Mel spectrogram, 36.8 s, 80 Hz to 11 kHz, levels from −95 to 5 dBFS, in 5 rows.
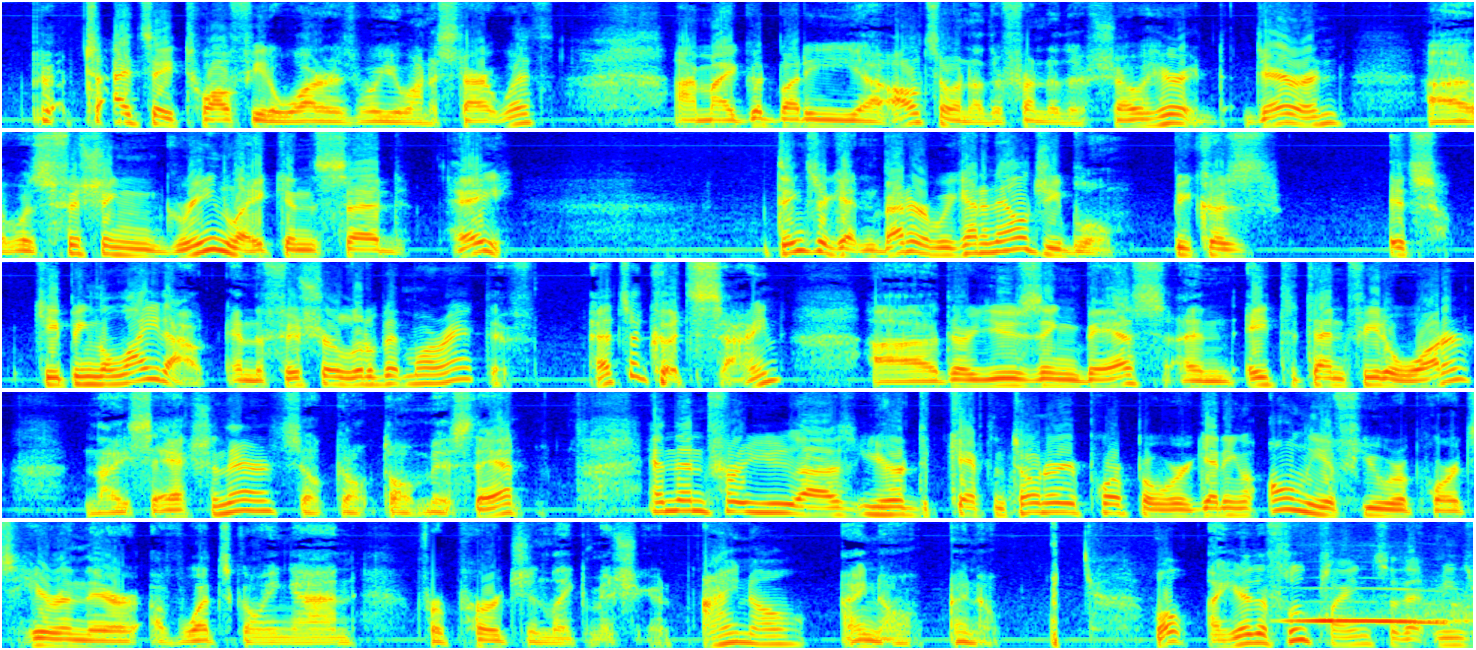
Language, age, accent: English, 50-69, American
